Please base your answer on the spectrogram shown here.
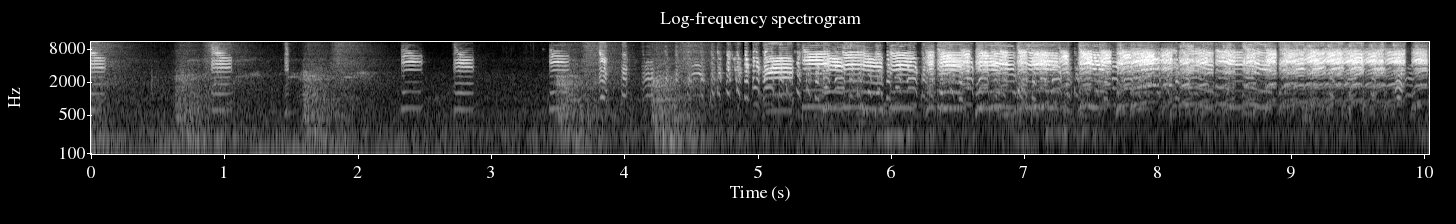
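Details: Captive zebra finch family, two parents and three juvenile babies, recorded 1 October 2022 at feeding time. Scattered nasal beeps build into a continuous, busy high twittering chorus in the second half.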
